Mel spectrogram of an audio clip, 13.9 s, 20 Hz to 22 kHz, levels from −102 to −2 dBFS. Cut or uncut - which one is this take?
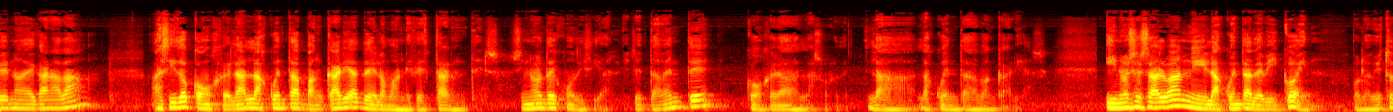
cut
